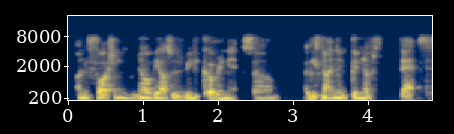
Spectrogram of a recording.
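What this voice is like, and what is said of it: British accent. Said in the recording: “You're originally from the UK ... As the accent gives away ... The accent's awesome.”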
